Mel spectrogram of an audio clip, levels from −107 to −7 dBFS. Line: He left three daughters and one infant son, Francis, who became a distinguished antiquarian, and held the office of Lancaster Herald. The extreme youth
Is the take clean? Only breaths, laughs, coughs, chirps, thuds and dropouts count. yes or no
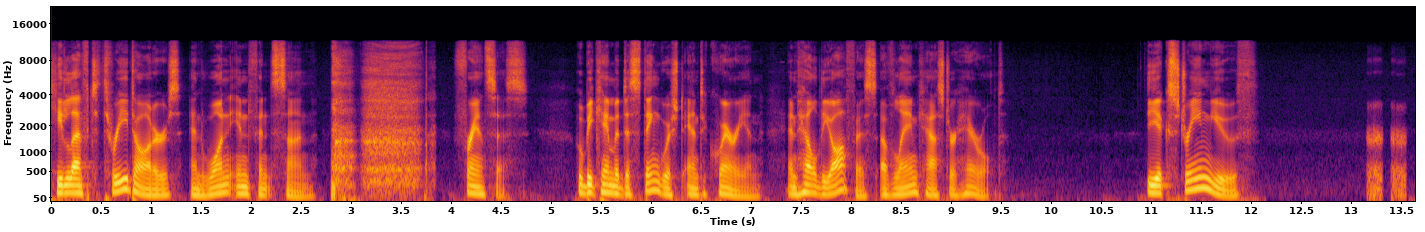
no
